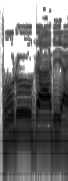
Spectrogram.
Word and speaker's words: 불가리아: 불가리아 의 발음 은 부르가리아 입니다 .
